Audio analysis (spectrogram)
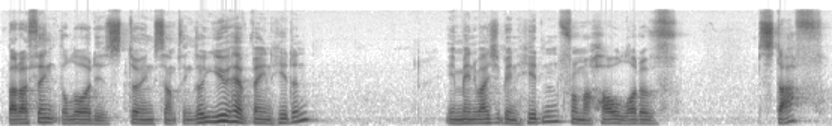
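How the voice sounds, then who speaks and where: A man's voice: medium pitch, normal speed, darkish tone. A middle-aged man with an Australian accent takes the pulpit as a visiting pastor. His sermon is chatty and effusive, full of asides and personal stories, with his voice sitting in an ordinary middle register. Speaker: guest pastor.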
